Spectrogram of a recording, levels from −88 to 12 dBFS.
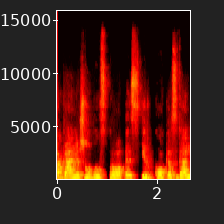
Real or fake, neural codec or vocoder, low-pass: fake; codec, 44.1 kHz, 7.8 kbps, Pupu-Codec; 14.4 kHz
